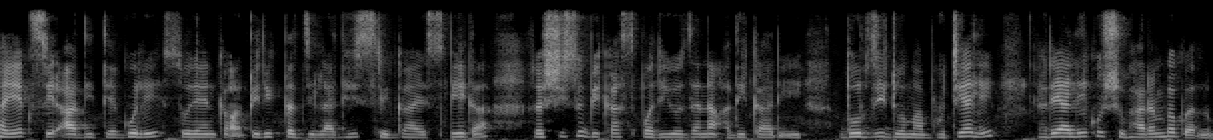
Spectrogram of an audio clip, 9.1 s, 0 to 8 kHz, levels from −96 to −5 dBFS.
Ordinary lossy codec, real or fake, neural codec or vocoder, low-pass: none; fake; codec, 16 kHz, 4 kbps, X-Codec, HuBERT features, trained on balanced general audio; 7.2 kHz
